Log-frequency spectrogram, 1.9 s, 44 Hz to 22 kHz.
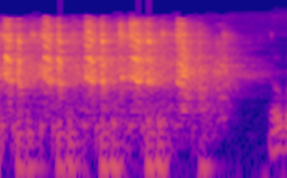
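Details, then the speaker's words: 2005 Kawasaki Ninja 250, first start test after freeing a stuck valve and refitting the valve cover and ignition coil. The starter churns steadily for a couple of seconds and never fires. The owner suspects it may be out of fuel, as the tank wasn't refilled. Cranks but will not start. "choke. It might be out of fuel. We didn't refill it, so might be bingo for fuel."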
